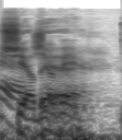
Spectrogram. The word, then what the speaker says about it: Jalbert: Just think of Albert. – Yeah, Albert with a J. – Or it's French. French, so it's Jalbert. – Jalbert. – Jalbert.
